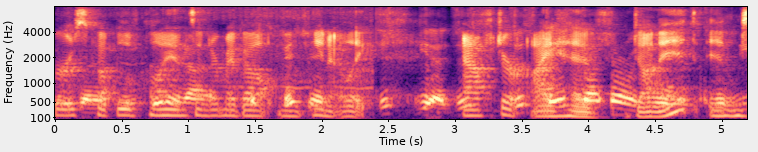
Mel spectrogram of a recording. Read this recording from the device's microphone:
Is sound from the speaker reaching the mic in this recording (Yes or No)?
Yes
